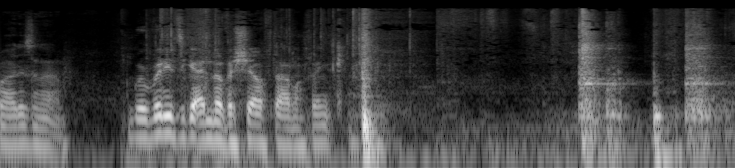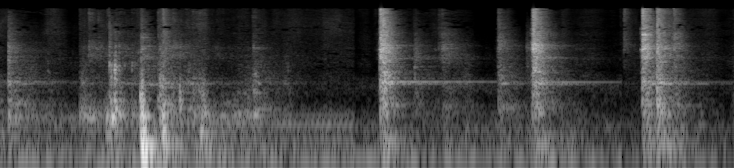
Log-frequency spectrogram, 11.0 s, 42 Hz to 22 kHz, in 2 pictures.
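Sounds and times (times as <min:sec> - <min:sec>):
metal shelving clanks and knocks: 0:04.2 - 0:11.0.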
